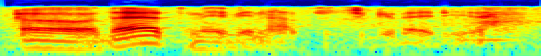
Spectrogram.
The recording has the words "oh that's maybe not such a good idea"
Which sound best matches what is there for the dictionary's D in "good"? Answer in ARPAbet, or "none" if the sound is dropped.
D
